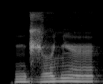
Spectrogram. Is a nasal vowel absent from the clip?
no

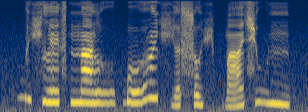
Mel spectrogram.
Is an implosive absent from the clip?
no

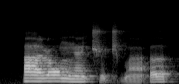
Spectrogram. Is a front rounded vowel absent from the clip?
no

